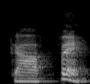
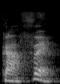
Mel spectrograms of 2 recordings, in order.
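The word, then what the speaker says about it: café: finish in a vowel Cafe do you see the vowel oxyon it's stressed on the last syllable it finishes um in a vowel Cafe so I must write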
